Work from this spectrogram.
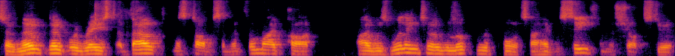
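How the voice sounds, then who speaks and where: A man talks at a fairly quick pace in a fairly high pitch with a dark, mellow tone, his loudness swinging widely and his pitch varying in an ordinary way, all in a dry, close sound with no echo. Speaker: barrister. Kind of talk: courtroom submission. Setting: video call. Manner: fast.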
